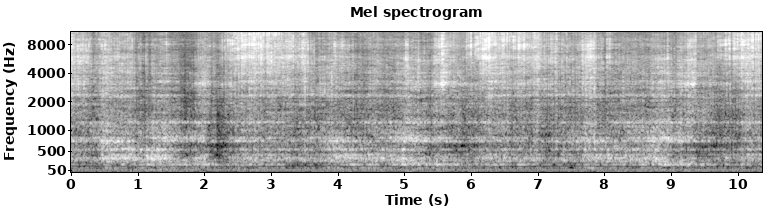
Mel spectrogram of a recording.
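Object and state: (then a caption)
Plastic lap tray being scratched. Long nails of both hands slowly scratch across a large, black, textured, hollow-molded plastic lap tray. The result is a steady, soft, rough rasping with a hollow low-mid body and gentle swells in loudness as the strokes continue.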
